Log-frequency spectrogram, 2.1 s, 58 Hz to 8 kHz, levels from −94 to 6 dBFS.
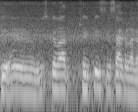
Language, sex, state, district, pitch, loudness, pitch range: Hindi, male, Bihar, Supaul, 145 Hz, -19 LUFS, 135-155 Hz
